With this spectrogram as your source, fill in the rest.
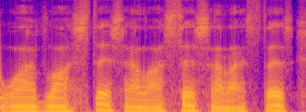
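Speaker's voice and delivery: ordinary delivery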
